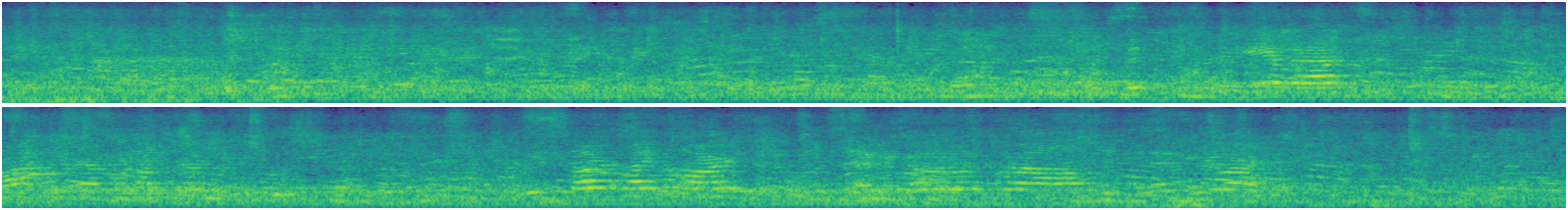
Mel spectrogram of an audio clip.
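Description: A brass band plays a lively tune outdoors.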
